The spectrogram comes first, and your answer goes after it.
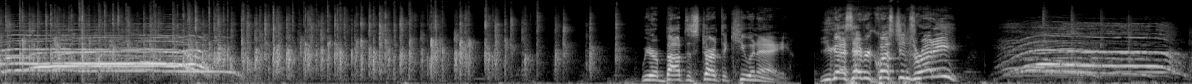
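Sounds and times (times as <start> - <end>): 
audience whooping cheer for a comedian: 0.0 - 3.6, 10.0 - 11.9
audience clapping for a comedian: 0.0 - 6.3
speech: 6.4 - 9.7.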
